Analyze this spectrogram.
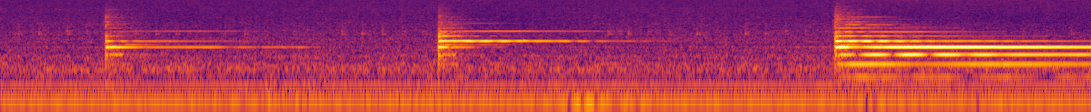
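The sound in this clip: Three partials of a tuned church bell played from tape, struck one after another as clear ringing tones that slowly decay. The last is louder and fuller, over a steady low hum.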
